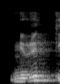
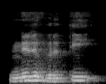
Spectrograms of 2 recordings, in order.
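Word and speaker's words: निर्वृति: आनंद है ना और इसका उच्चारण करते वक्त आप ध्यान रखिए निवत्त नहीं है ये निरवत्त ऐसा शब्द है ठीक है तो निरवतय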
